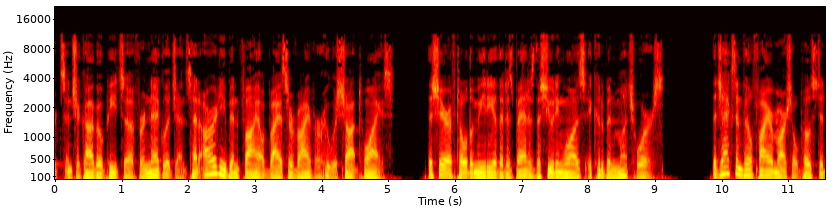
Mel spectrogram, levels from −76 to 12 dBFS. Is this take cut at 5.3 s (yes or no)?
no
